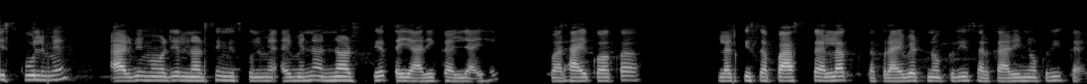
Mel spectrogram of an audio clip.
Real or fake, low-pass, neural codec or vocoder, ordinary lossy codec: real; 7.2 kHz; none; none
